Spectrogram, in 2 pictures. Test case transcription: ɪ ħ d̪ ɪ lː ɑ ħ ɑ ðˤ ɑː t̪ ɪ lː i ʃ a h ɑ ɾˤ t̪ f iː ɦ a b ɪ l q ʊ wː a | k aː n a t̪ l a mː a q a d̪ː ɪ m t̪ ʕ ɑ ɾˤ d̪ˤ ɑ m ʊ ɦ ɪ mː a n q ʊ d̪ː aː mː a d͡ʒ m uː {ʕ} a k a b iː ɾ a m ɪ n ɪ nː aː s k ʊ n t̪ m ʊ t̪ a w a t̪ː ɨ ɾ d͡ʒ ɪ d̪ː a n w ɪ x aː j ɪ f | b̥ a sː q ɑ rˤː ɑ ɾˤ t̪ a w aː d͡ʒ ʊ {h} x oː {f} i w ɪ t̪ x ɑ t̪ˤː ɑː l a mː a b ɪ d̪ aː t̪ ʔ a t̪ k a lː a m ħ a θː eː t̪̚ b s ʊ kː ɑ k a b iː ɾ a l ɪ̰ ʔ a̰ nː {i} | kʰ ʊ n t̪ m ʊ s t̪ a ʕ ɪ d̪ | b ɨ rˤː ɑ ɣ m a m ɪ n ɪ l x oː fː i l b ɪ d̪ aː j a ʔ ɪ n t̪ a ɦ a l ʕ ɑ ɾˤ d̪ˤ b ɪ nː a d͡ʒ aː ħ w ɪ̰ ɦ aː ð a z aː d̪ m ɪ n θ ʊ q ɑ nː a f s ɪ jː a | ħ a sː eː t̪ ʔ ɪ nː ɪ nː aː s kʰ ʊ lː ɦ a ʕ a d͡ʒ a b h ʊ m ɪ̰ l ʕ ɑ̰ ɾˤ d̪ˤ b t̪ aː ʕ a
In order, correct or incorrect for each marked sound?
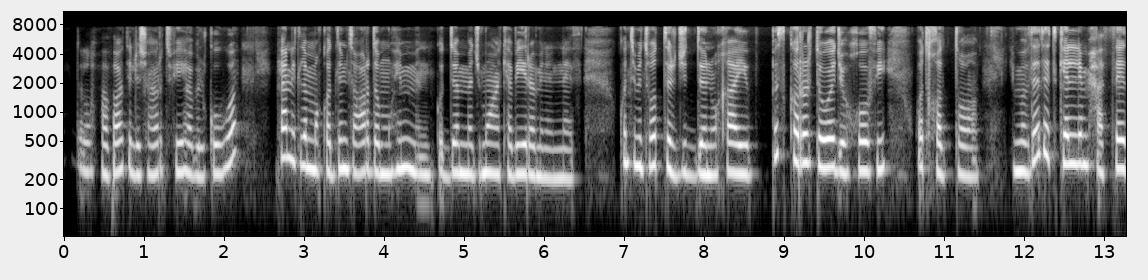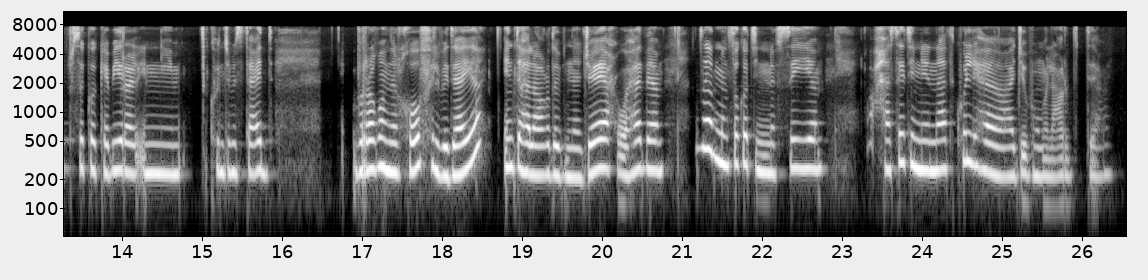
correct, correct, correct, correct

